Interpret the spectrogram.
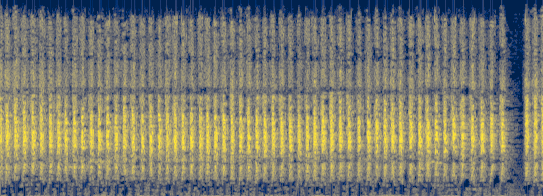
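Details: Continuous shrill chattering of fighting Eurasian tree sparrows, quick repeated pulses about four per second, with a brief dip near the end.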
